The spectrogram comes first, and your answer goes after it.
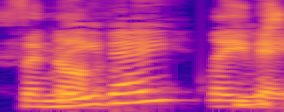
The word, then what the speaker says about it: Laufey: Leve, and it's spelled Laufey because she's Icelandic.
